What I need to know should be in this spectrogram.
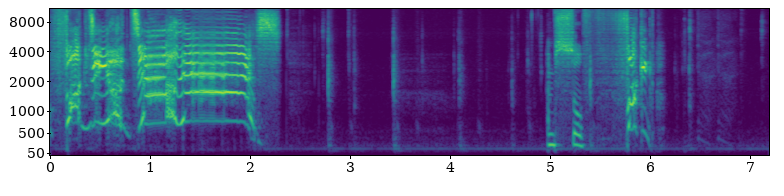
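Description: A young woman speaks and squeals with animation into a close microphone.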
